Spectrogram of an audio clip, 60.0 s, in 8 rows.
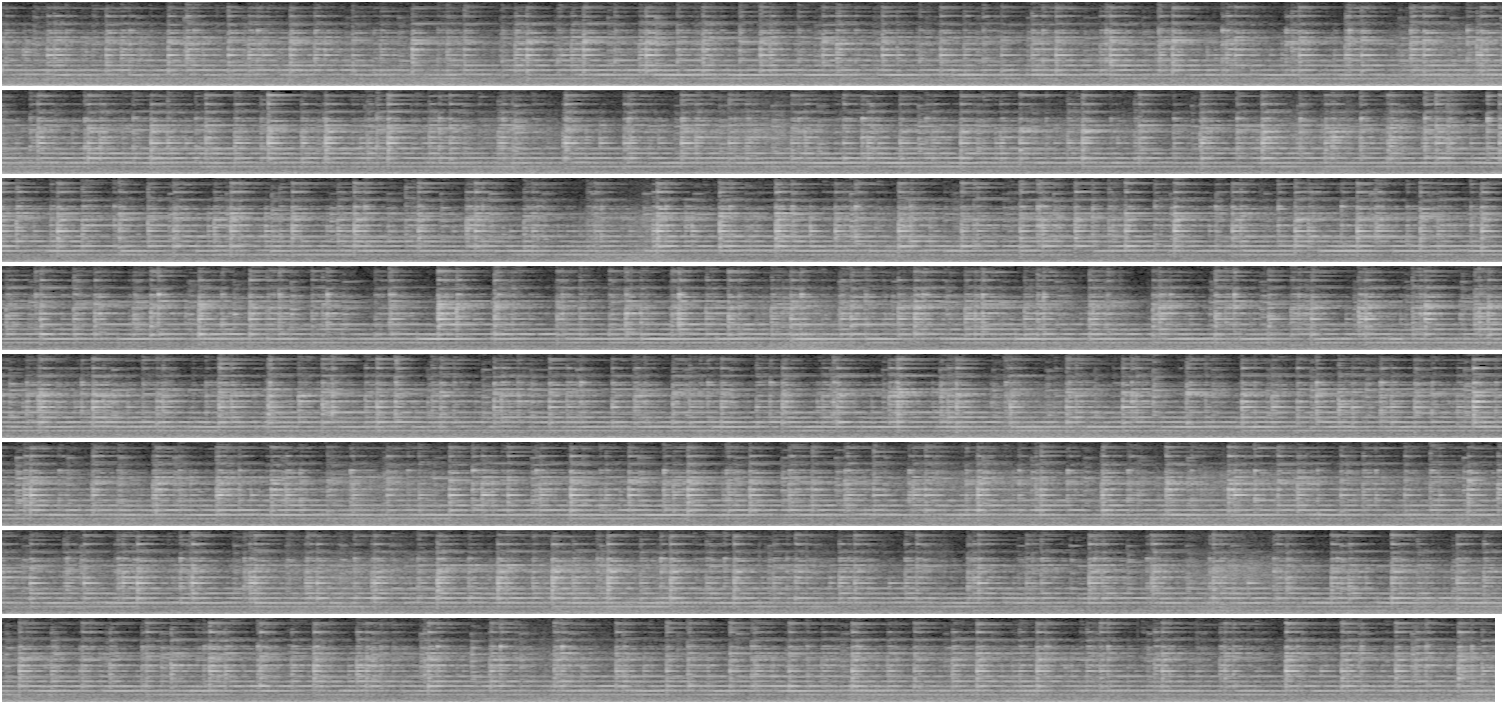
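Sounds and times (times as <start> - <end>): high-pitched ringing tone: 0.0 - 59.9
train wheels rumbling on rails: 0.0 - 59.9.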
